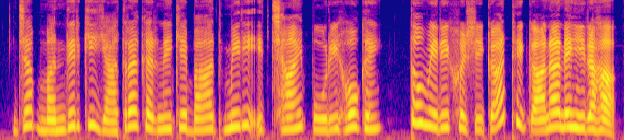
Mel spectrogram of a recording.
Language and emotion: Hindi, happy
